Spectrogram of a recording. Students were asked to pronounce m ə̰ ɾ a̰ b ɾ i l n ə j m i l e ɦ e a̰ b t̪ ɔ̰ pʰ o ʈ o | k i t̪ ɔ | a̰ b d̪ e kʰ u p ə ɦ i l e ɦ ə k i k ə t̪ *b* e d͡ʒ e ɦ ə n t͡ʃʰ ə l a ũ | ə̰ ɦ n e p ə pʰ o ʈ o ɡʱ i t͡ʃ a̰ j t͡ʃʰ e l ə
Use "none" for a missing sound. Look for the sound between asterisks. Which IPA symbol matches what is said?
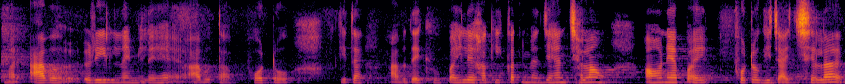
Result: m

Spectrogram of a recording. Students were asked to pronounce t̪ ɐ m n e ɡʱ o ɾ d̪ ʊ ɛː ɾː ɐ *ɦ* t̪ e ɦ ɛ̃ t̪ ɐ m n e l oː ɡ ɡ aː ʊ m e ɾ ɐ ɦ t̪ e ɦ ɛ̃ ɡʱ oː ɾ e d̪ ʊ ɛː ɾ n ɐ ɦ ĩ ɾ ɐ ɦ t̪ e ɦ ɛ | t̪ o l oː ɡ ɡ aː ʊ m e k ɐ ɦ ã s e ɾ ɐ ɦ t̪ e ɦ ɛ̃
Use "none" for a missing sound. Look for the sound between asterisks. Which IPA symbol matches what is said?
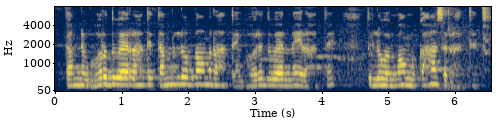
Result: ɦ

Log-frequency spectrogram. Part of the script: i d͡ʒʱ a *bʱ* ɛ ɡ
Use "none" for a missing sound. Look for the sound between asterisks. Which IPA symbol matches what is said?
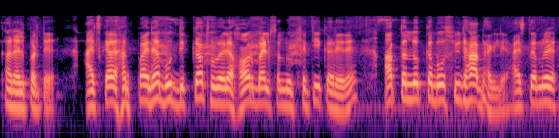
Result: bʱ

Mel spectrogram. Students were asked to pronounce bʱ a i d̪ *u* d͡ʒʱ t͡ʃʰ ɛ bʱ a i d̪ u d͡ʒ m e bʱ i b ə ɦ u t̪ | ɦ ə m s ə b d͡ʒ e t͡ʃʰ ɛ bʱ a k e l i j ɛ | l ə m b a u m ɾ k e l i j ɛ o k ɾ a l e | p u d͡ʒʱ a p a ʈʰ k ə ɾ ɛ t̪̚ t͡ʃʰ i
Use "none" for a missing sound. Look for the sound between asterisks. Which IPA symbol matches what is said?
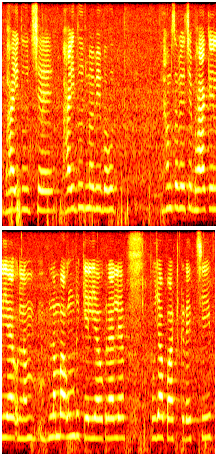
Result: u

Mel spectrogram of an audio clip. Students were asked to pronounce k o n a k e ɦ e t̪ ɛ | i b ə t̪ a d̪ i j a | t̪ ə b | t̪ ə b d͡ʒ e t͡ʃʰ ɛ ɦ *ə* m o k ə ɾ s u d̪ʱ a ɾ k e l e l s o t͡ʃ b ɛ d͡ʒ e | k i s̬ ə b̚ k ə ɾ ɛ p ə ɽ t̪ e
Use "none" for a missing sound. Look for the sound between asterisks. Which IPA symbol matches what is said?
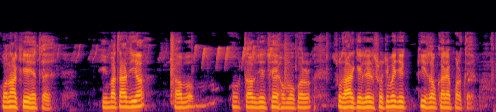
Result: ə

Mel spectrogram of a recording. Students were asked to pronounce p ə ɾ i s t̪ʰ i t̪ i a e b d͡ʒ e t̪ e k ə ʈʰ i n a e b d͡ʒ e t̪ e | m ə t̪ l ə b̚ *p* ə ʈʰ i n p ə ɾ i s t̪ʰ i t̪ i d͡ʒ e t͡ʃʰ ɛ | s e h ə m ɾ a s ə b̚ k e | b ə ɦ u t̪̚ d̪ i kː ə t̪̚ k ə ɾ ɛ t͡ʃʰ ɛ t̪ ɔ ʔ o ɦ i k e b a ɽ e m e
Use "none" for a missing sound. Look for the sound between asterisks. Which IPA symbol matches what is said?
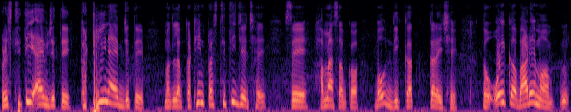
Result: k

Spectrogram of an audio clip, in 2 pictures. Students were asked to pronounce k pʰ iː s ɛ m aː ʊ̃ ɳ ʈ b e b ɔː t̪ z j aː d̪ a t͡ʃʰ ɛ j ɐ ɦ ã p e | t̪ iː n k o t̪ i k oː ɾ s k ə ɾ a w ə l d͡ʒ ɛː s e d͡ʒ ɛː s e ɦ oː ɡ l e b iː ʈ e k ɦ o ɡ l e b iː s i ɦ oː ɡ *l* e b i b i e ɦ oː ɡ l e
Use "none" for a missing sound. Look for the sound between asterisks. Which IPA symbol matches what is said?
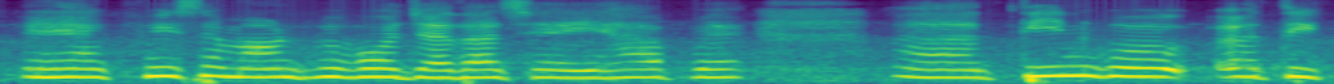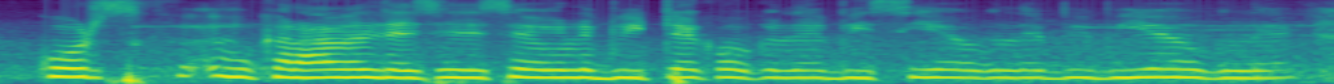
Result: l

